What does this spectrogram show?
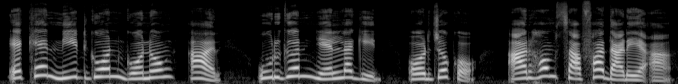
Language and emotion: Santali, neutral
